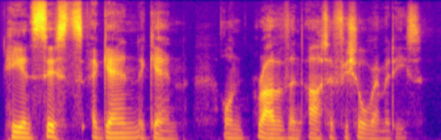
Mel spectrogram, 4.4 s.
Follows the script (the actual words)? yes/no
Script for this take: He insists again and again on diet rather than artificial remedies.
no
